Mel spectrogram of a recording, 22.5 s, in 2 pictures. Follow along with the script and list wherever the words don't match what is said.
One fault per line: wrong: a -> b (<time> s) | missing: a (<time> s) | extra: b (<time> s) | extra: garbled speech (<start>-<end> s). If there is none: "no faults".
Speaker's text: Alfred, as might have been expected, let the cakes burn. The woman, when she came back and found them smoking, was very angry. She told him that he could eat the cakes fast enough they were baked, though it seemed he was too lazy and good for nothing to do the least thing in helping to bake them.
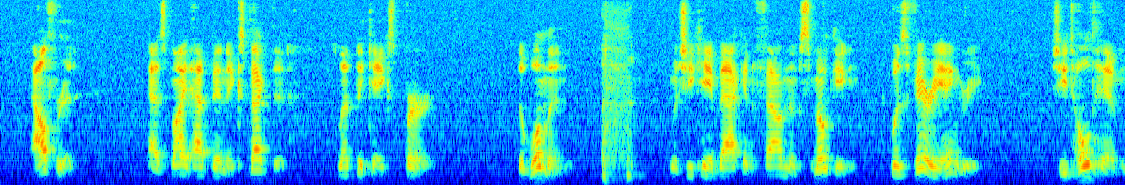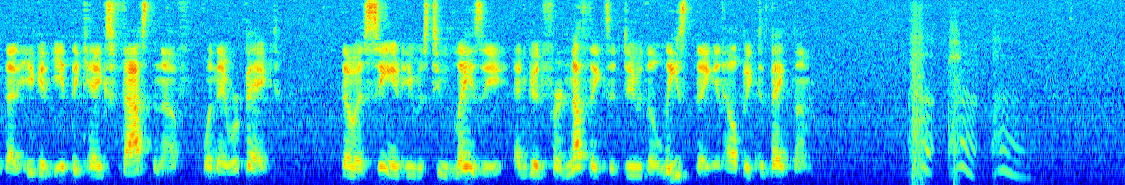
extra: when (13.3 s)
